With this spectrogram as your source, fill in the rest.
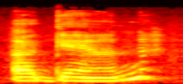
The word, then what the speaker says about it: again: the word again and that first letter that first sound is an a a letter a but it doesn't say anything it doesn't sound like an a it sounds like a short u uh again isn't that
